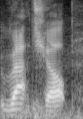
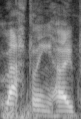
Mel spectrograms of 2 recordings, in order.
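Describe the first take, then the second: First: The name is said in a short, clipped form. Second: The name is said in full with every syllable. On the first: This is how the locals say it. The speaker calls it right. "it's Ratchup" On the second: This is how an outsider reads it. The speaker calls it wrong. "not Rattling Hope"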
